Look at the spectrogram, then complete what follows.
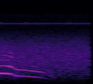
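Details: Eurasian eagle-owl pair at their meeting place before breeding, caught by a camera trap, trading guttural contact calls. A short call, cut off at the start, steps down and slides lower, then fades. Quiet background.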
